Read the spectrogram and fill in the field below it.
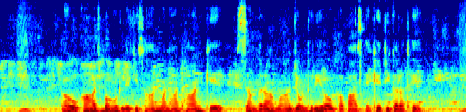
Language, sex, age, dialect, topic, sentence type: Chhattisgarhi, male, 18-24, Central, agriculture, statement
